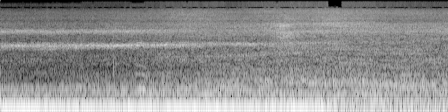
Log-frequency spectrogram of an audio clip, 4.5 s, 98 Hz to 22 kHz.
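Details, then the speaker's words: 1993 Nissan Pathfinder stored about six years: a steady high whine over a low hum with no cranking rhythm or firing; the starter spins without engaging. Owner suspects the clutch safety switch or a relay behind the charcoal canister; not confirmed. "last I heard the starter didn't work but it spins and they didn't tell me that it's spun"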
